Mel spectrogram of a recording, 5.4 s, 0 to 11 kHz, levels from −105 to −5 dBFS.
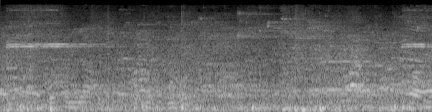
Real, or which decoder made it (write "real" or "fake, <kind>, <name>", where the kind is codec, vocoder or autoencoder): real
